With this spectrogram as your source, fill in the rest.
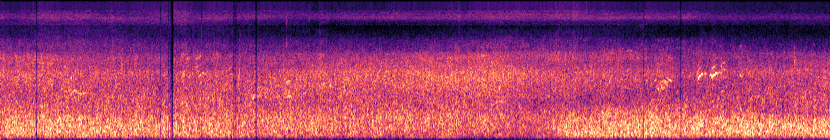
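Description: Sea waves surge and wash onto a crowded beach in Colachel where local fishermen's boys swim, a steady broad roar with gusts of wind across the microphone and no clear voices.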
